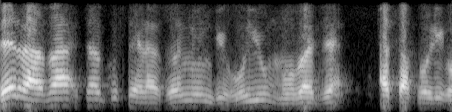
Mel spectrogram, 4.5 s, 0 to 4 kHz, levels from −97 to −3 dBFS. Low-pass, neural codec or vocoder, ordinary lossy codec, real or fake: 3.6 kHz; none; none; real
